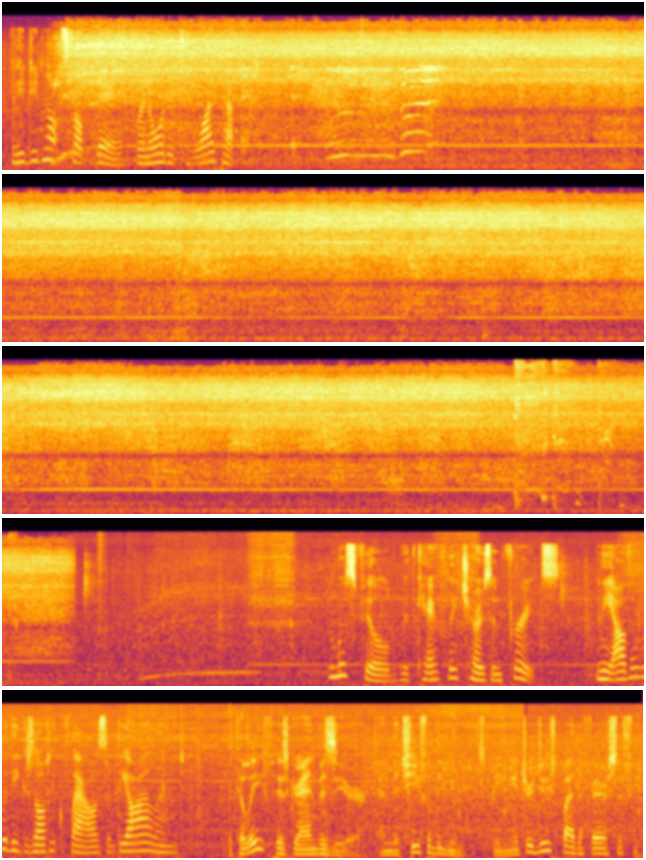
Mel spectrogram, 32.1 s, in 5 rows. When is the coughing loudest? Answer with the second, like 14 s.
4 s.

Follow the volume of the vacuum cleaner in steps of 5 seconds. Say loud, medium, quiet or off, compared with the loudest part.
loud, loud, loud, loud, quiet, quiet, off.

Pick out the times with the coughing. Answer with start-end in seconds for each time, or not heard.
2.4-4.5, 17.9-19.4.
